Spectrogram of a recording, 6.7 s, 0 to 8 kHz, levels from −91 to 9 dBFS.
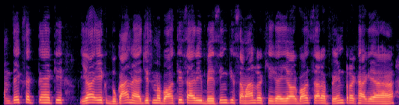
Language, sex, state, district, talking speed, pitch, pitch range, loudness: Hindi, male, Jharkhand, Garhwa, 235 wpm, 180 Hz, 170-195 Hz, -15 LUFS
